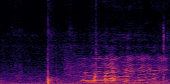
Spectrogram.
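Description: A racket strikes a soft tennis ball once, a sharp hit about half a second in. A player's voice calls out for most of the last second.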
